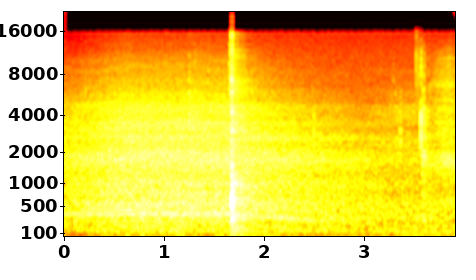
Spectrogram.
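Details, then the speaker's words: HVAC training board with MARS 903 general purpose switching relay energized, points dropping from 120 V to 0 V: sharp relay click, then steady airy whir with faint low hum as the fan starts and runs smoothly; normal. "so now we're going to energize the coil we should get a voltage drop you see we have zero volts now and you can hear that this fan"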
